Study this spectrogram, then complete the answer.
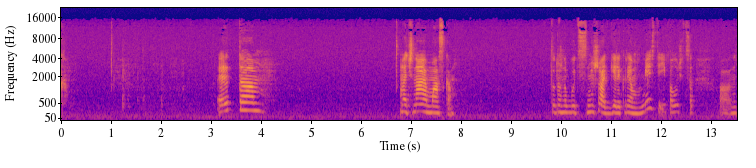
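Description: A woman speaks calmly and softly, close to the microphone.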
